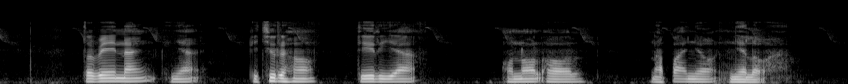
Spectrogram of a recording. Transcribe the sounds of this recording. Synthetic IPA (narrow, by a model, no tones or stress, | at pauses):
t̪ɔβɛnaŋiɲaʔ | kit͡ʃʰuɾɛɦɔ̃ | t̪iɾija | ɔnɔlʔɔl | napaɲɔɲɛlɔ̰ʔa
